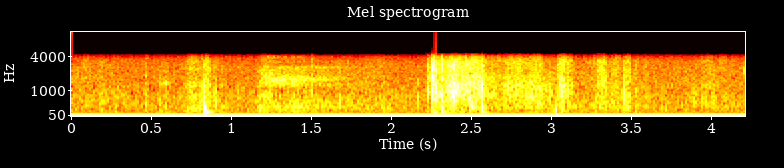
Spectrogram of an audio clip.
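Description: Footsteps and rustling on the forest floor while walking, with a few short knocks; the loudest crackle comes about two and a half seconds in.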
